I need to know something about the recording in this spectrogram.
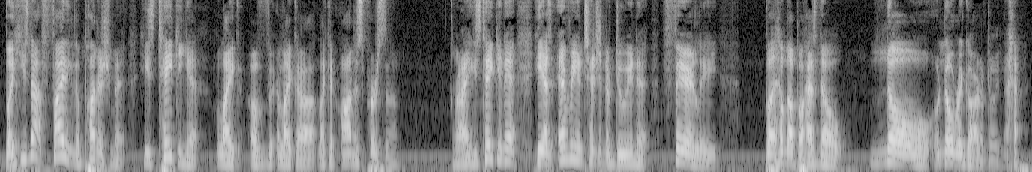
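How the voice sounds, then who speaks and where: Bright animated male podcast host. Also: fairly high pitch, normal speed. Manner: animated, laughs often, many fillers. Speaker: podcast co-host, tour guide. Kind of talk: casual podcast chat.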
